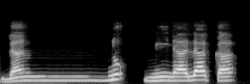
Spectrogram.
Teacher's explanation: حمزہ کو جھٹکا دیں گے، نون پر غنہ کریں گے کیونکہ نون مشدد ہے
